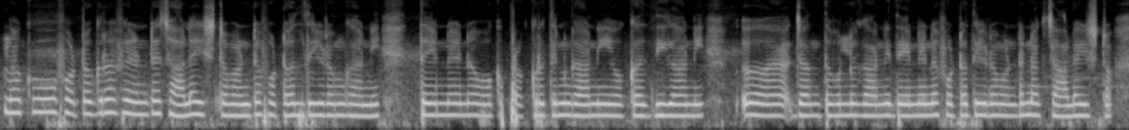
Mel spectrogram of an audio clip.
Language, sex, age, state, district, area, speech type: Telugu, female, 30-45, Andhra Pradesh, Vizianagaram, rural, spontaneous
